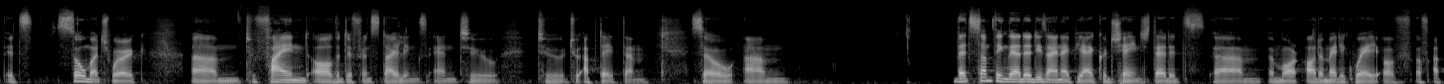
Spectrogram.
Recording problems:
none

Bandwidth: 16 kHz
